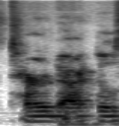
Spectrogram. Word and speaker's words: pterodactyl: they're extinct no because it's it's pterodactyl so there's a silent p in there that's fair um northern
